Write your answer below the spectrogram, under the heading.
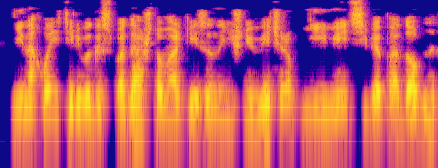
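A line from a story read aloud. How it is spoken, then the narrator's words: Plain. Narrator (Russian): спросил Фуке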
